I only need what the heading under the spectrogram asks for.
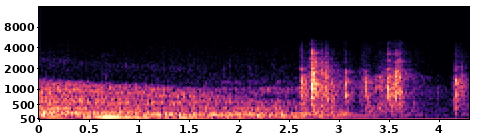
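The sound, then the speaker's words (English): A police car's low engine rumble slows and fades as it rolls to a stop in front of the lodge at Sportsman's Retreat in the Catskills, followed by several sharp clunks, like doors or latches, with no talking. “And 20 minutes later, we were pulling up in front of the lodge.”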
